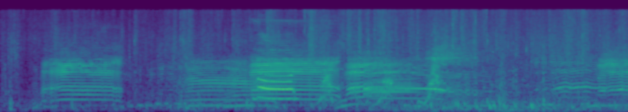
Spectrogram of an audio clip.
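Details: Flock of Zwartbles sheep, ewes moved to the long acre on a regenerative farm in County Kilkenny, Ireland, lambs following; overlapping drawn-out quavering bleats in quick succession, some higher and some lower, with faint background music.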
